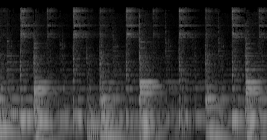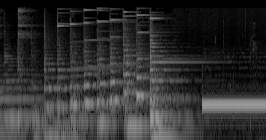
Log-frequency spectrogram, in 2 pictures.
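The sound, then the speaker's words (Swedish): Phone call ringing tone: a melodic run of synthetic chime-like notes with a steady pulse, then a single sustained electronic tone at the end. The tones are moderately loud and play alone, with no voices. “Så vi slår en pling till Pernilla.”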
